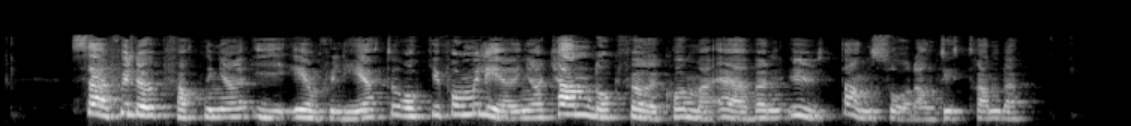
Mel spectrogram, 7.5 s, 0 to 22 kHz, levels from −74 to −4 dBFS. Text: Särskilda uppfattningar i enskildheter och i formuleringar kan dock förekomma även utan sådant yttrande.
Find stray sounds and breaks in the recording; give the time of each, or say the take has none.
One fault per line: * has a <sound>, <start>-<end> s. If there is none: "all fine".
all fine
